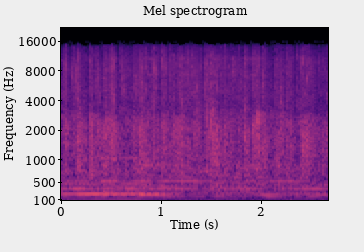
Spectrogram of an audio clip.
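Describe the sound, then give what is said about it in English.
A church audience bursts into steady, dense applause, many hands clapping together at once, loudly, with a sustained low musical tone humming underneath. The clapping is a hand clap of praise to the Lord Jesus. “Let's give the Lord Jesus a great big hand clap of praise.”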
